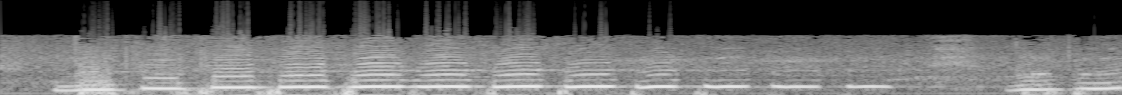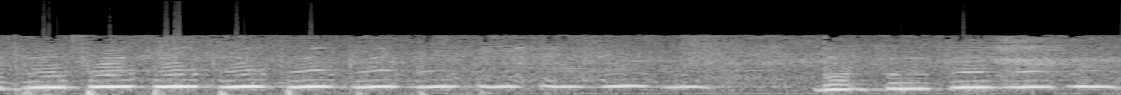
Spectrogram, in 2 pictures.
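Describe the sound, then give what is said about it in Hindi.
Someone imitates the call of a bird heard in Nashik, at Jatayu Tirth and at Kapildhara: three loud phrases of quick, evenly spaced hooting notes, each phrase starting with a lower swoop before settling into a steady, repeated pulse. “एक पक्षी है वो खोआ के बड़ा है, लेकिन इसी रंग के इसके पंखे हैं, ये आवाज करते।”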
